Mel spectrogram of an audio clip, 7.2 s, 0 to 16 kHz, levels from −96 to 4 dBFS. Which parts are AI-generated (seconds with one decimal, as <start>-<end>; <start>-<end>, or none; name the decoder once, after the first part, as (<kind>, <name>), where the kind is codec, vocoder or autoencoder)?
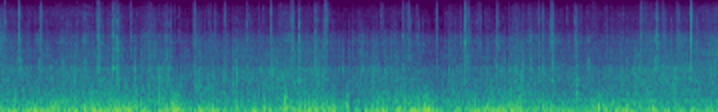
0.0-3.4 (vocoder, Vocos); 4.6-7.2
